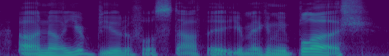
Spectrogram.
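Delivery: soft, hushed stage whisper, private murmur. Retelling a roommate half-whispering to an invisible date: imitating Salem half-whispering. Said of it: "whispering to her".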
